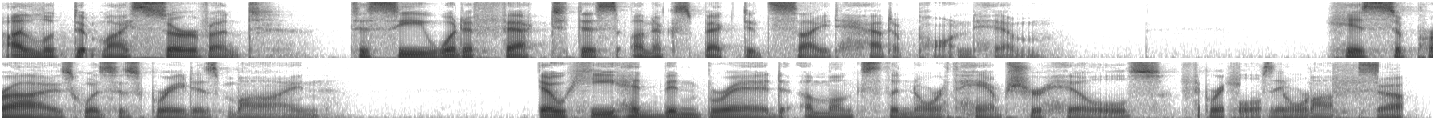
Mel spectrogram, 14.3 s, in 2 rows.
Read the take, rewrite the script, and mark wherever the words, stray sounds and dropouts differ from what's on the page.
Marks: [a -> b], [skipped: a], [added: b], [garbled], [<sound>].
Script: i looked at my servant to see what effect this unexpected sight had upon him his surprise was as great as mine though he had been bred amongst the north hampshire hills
i looked at my servant to see what effect this unexpected sight had upon him his surprise was as great as mine though he had been bred amongst the north hampshire hills [garbled]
